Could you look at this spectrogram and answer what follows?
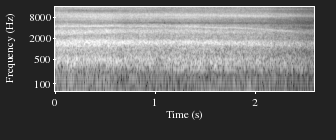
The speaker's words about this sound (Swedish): Jag tar min inhalator nu, för jag har varför? Lite astmatiska problem.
